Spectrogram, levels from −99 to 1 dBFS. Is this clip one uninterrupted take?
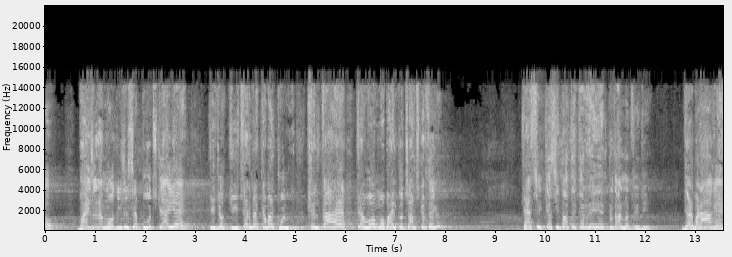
yes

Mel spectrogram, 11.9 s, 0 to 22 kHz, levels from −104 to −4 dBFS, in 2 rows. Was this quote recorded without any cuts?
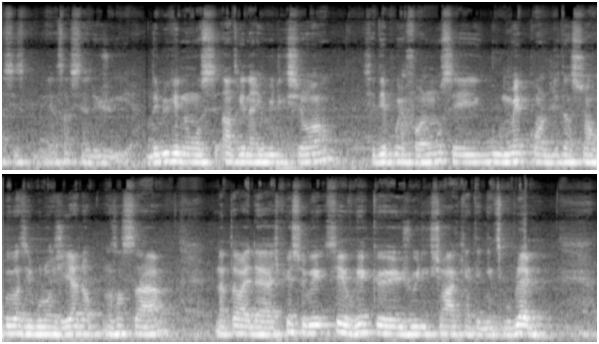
no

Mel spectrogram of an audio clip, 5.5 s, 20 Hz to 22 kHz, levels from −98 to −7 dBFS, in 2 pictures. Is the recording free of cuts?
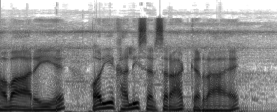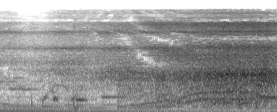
yes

